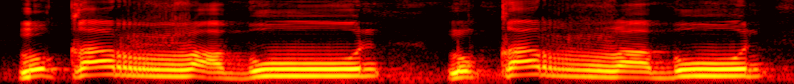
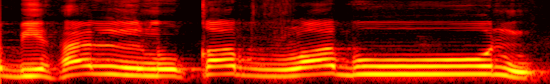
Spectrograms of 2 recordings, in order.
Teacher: ہم نے ایک را پڑھنی ہے, تکرار اصلی نہیں ہونی چاہیے, یعنی اس کی ادائیگی میں نوک زبان میں کپ کپاہٹ ہوتی ہے جو ہمیں خود کو پتہ چلے گی, سامنے والے کو اس کا زیادہ پتہ نہیں چلنا چاہیے.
